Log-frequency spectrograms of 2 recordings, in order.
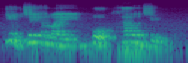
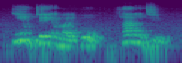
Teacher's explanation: So when I am saying haven't you, my tone has gone up. So that is called rising tone.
